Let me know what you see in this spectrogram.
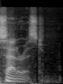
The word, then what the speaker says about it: satirist: You may become an edgelord, but you have to work to be a satiricist. – A satirist.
